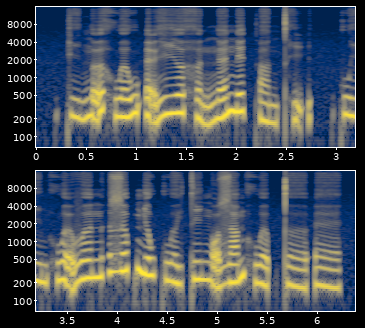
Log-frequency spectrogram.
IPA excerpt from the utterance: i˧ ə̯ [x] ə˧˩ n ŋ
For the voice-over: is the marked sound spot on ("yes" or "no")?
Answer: no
